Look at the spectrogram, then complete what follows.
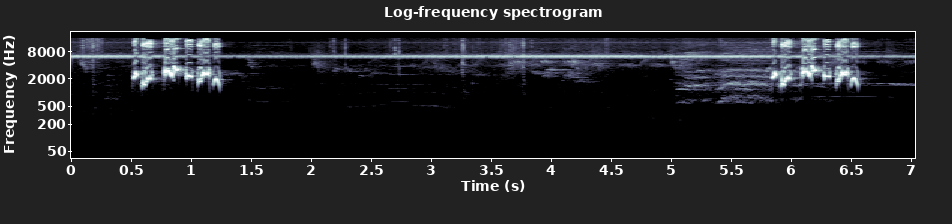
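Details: Red-whiskered bulbul morning song in the twisted double-voice style, a decoy to stir other birds: two lively phrases of five or six rapid warbled whistles about five seconds apart, faint rustling calls and a constant high tone in between.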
